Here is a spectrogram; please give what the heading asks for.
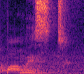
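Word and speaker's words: palmist: next आपका पामिस्ट, एल इसमें क्या होता है, साइलेंट, पामिस्ट का मतलब क्या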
